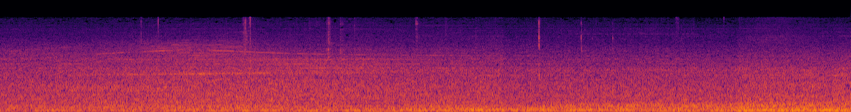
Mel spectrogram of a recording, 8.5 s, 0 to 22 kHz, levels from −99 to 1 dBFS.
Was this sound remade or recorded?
recorded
